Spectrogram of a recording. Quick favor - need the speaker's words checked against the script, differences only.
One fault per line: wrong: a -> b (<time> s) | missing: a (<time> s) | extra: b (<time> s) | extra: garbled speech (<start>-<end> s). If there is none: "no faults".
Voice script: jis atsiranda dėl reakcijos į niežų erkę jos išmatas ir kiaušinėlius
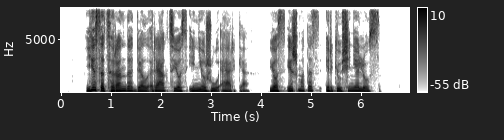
no faults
